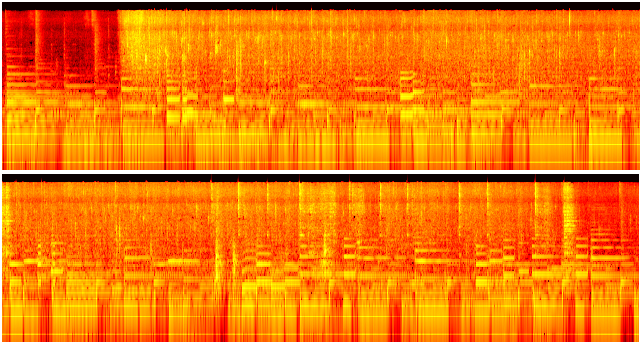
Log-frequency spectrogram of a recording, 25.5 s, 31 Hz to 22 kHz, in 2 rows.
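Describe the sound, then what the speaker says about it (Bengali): Chopped onions fry in a pan with a split bay leaf and whole garam masala, the base for a fish curry: a loud, steady sizzle with stirring scrapes that runs unbroken throughout, with no talking. "পেঁয়াজটাকে আমি 2-3 মিনিট আমি ভেজে নেব।"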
